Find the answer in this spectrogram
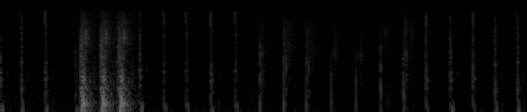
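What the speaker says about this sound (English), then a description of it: "There's a noise, there's a knocking." Knocking in the Beacon Pines video game, a long run of crisp hollow taps at a steady rhythm, with a louder burst of heavy raps early on and quieter knocks continuing alone after it.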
